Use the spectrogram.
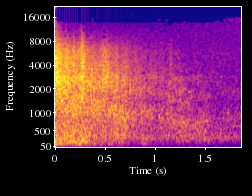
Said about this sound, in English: Recruits shoot at targets, bearing a silhouette of a man.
